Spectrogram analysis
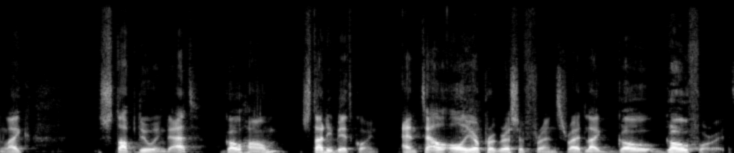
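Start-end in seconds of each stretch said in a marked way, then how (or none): none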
